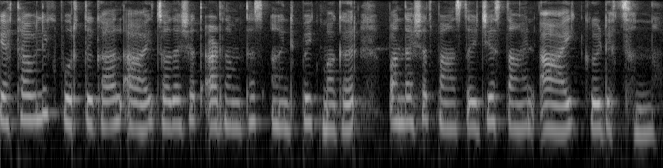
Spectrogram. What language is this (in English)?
Kashmiri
